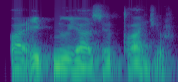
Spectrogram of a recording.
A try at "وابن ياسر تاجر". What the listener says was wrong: Wabnu. This is Hamzatul Wasl, we don't pronounce. Wabnu. Wabnu Talibin.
